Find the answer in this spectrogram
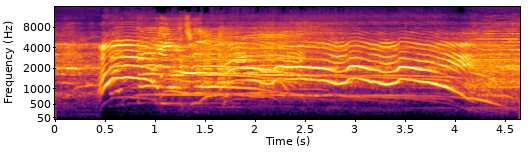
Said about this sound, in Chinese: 来个回击的尖叫声。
